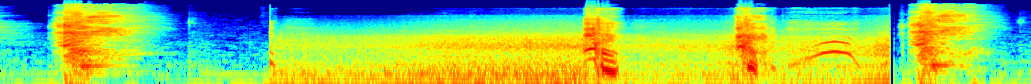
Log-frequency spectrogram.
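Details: Two forceful ordinary sneezes during a live stream, one at the start and one at the end, with indistinct vocal sounds and room noise between them.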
